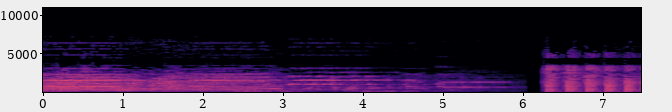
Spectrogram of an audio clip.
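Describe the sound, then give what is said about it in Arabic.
Knocking on a door in an Egyptian dramatic scene: a quick run of several sharp, evenly spaced raps that starts abruptly after a brief silence, following a long, loud, dense passage of other sound. “مين مين اللي بيخبط؟”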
